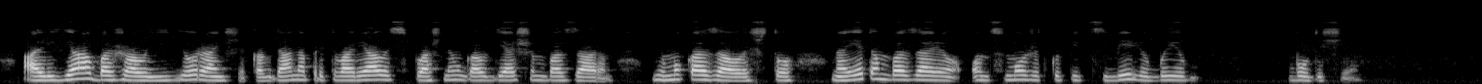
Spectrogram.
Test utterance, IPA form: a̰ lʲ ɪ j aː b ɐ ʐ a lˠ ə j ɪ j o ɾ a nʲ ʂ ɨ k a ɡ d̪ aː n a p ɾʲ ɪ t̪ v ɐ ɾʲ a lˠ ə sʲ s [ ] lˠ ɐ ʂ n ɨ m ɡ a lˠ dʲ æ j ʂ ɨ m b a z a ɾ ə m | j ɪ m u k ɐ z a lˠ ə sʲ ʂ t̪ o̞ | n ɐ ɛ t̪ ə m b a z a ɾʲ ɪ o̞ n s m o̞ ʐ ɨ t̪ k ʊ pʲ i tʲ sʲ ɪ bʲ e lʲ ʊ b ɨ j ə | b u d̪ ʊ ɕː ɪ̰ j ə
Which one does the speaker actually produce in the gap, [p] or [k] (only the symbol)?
p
